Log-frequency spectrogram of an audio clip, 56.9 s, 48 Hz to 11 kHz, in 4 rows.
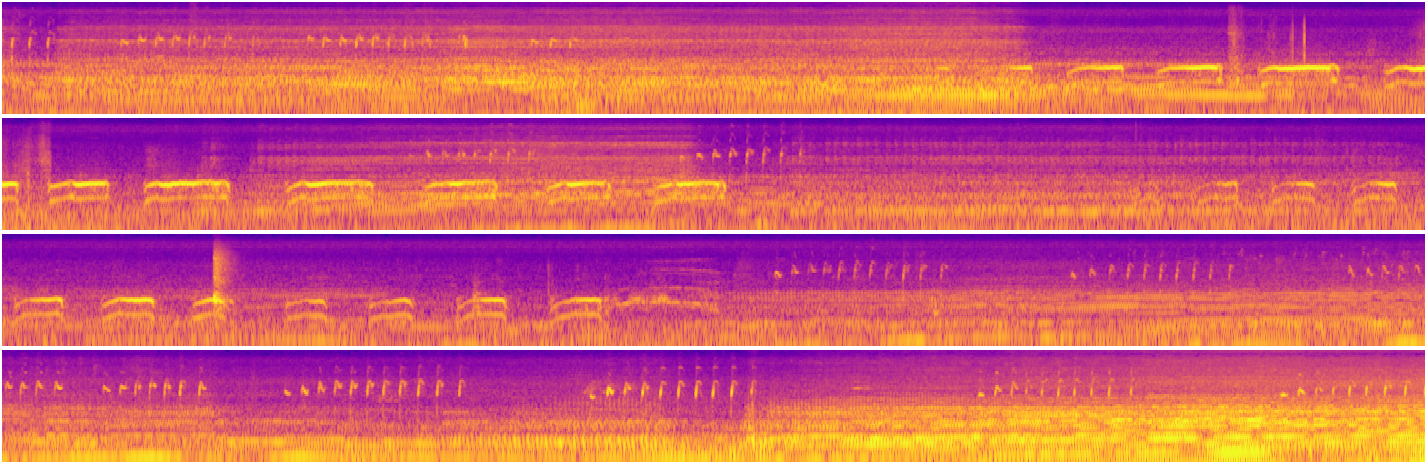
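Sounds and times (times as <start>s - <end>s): hen making soft low calls: 0.0s - 22.5s, 25.2s - 47.5s, 48.2s - 50.4s, 55.4s - 56.9s
hen trilling: 0.0s - 22.6s, 25.0s - 56.9s.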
